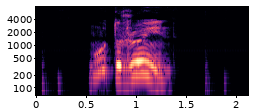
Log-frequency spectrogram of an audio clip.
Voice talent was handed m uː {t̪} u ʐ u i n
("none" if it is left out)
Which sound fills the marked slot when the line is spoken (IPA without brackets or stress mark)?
t̪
